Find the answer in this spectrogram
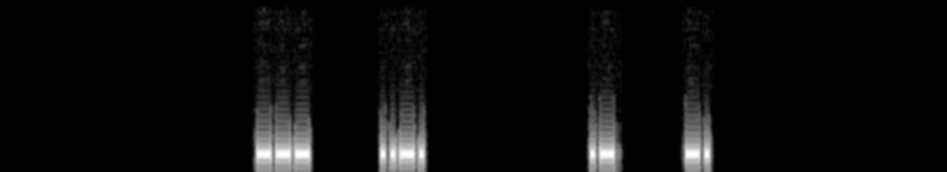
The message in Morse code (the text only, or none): OF AN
